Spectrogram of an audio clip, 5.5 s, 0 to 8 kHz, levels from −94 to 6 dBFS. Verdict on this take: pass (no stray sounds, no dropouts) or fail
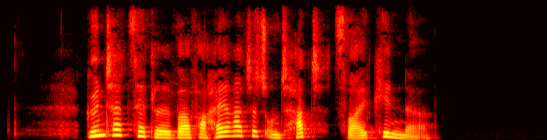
pass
